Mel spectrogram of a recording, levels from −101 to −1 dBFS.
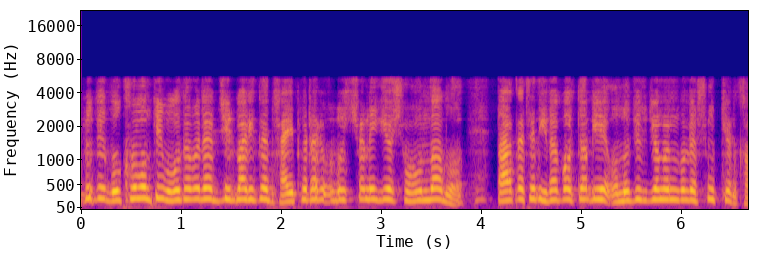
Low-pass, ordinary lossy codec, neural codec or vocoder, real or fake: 5.4 kHz; none; codec, 24 kHz, 1 kbps, SNAC; fake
